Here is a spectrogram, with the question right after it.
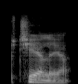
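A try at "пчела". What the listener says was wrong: No, in Russian, the stress is on A, so it's pchela.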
